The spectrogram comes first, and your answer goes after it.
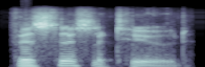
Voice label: "vicissitude", American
